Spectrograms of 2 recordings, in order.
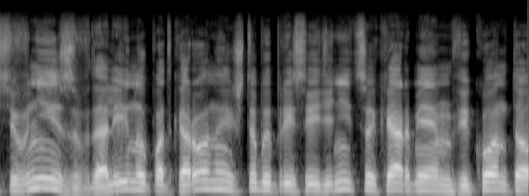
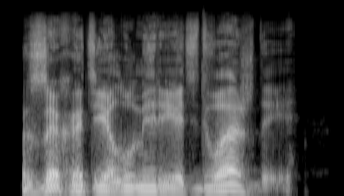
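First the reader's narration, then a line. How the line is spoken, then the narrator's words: Hoarse rasp. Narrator (Russian): прохрипел Готрек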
